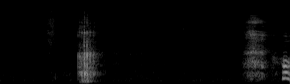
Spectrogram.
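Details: A pet cat sneezes: two short, breathy, noisy bursts about 1.7 seconds apart, the first sharp and explosive, the second longer and hissier, with a soft puff of breath just before the first and a quiet room around them.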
